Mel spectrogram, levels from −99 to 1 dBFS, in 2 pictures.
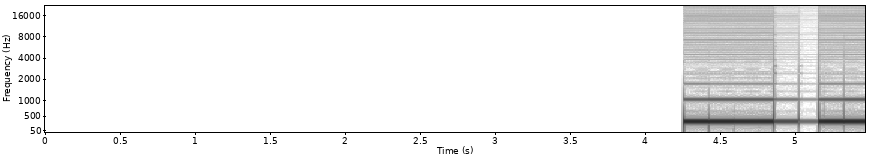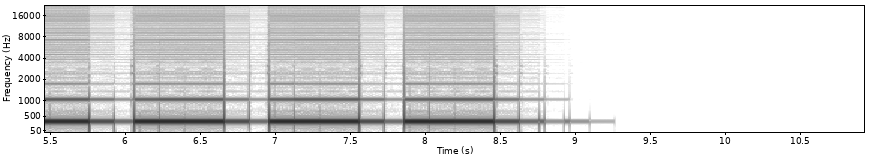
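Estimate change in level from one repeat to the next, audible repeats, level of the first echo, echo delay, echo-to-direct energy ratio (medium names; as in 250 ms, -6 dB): -11.0 dB, 3, -11.0 dB, 168 ms, -10.5 dB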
